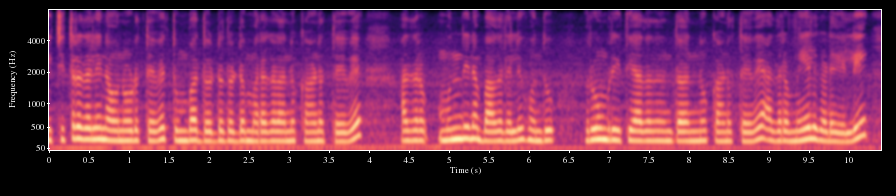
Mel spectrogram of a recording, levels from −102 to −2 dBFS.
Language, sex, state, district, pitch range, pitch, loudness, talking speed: Kannada, female, Karnataka, Bijapur, 205-230 Hz, 210 Hz, -13 LUFS, 105 wpm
